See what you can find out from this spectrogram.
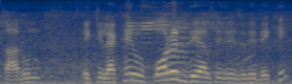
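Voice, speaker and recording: A man with a Bangladeshi accent reporting on location outdoors in a measured, deliberate way with frequent pauses. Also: on the high side, lively intonation. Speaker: reporter interviewing students. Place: outdoors on a university campus. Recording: noisy outdoor street with traffic.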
